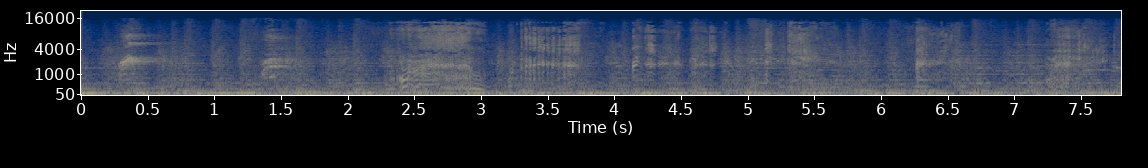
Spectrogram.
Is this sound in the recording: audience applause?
no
